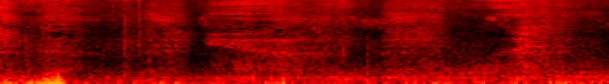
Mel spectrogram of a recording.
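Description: A short, loud breath or huff near the start, then soft footsteps in long dry grass under a quiet outdoor background.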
